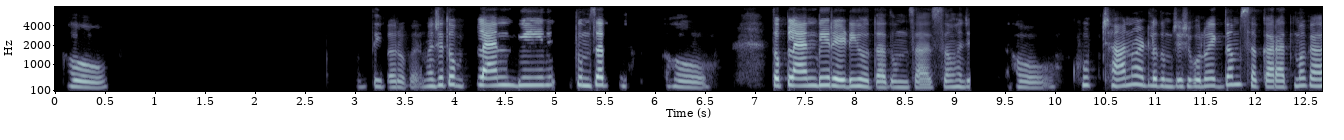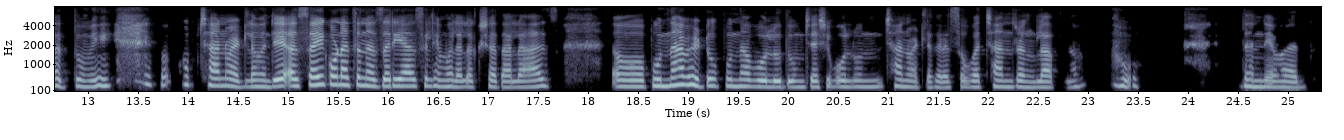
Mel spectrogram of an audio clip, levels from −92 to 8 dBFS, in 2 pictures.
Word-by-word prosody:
हो. 200 -3 -1 2.5
अगदी 220 +2 -10
बरोबर. 200 -2 -7
म्हणजे 235 +4 -1
तो 290 - +5 0.2
प्लॅन 265 0 +7
बी 270 +1 +3 0.5
तुमचा 275 0 +6 0.7
हो. 215 -2 -4 0.9
तो 255 - +8
प्लॅन 255 -1 +8
बी 270 +1 +5
रेडी 235 -2 +6
होता 205 -4 +1
तुमचा 200 0 -5
असं 205 - -6
म्हणजे 215 0 -5 0.5
हो. 205 -2 -6 0.5
खूप 275 -1 -6
छान 250 +2 +2
वाटलं 270 -4 +1
तुमच्याशी 225 -1 -3
बोलून 230 +1 0
एकदम 285 +5 0
सकारात्मक 225 +1 -1
आहात 240 0 +2
तुम्ही. 235 +2 -2 0.5
खूप 285 0 -9
छान 250 -2 +1
वाटलं. 220 -2 -1
म्हणजे 220 +2 +4
असंही 275 +4 +5
कोणाचा 280 -1 +3
नजरिया 235 -1 +2
असेल 235 +1 -4
हे 240 - -3
मला 210 -2 -2
लक्षात 205 0 -5
आलं 200 0 -2
आज. 220 +3 -3 0.6
अ, 220 - -2 0.3
पुन्हा 250 +4 +4
भेटू, 250 -4 +2
पुन्हा 230 -1 -1
बोलू. 210 -1 +2
तुमच्याशी 205 0 -3
बोलून 215 0 -5
छान 235 -3 -3
वाटलं 200 -2 -8
खरंच, 190 0 -6
सोबत 205 -1 -6
छान 215 -3 -3
रंगला 200 -1 -2
आपला. 195 +1 -8 0.4
हो. 245 0 -5 1.0
धन्यवाद. 200 -3 -4
225 Hz, 135 wpm, -24 LUFS, 210-250 Hz, 2.5 s, तो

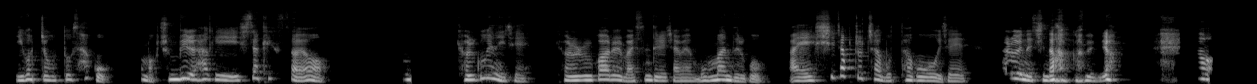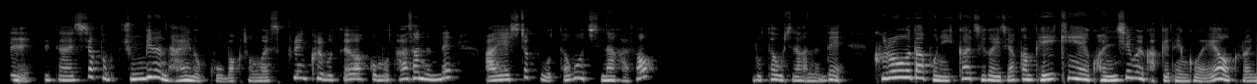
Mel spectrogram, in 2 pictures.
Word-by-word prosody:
이것저것 195 -1 -1
또 220 +1 -3
사고 275 +7 -7 0.2
막 200 -4 -4
준비를 230 +1 +5
하기 210 -5 0
시작했어요. 200 -5 -3 1.3
결국에는 225 +4 +1
이제 160 -6 -7 0.2
결과를 200 +2 +2
말씀드리자면 160 -1 -3
못 175 - -1
만들고 195 -7 +1 0.2
아예 170 +2 0
시작조차 280 - -2
못 165 +2 -9
하고 180 -4 0
이제 145 -1 -8 0.4
핼러윈을 235 -8 +4
지나갔거든요. 185 -2 +3 0.9
그래서 - - +1 0.6
네, 200 -2 -1
일단 200 -1 -2
시작도 285 - -2
뭐 225 - -8
준비는 265 +5 +4
다 185 -1 -2
해놓고 185 -4 +2
막 150 +1 -8
정말 160 -1 -5
sprinkle부터 260 - -4
해 235 - +1
갖고 245 -3 -2
뭐 195 +1 -1
다 240 +2 -1
샀는데 265 +3 +2 0.3
아예 195 +4 +3
시작도 225 +2 -6
못 165 0 -8
하고 270 +8 -2
지나가서, 195 - 0 1.0
못 190 +1 -7
하고 220 -3 +2
지나갔는데 185 +1 -3 0.3
그러다 310 +1 +4
보니까 190 +6 +2
제가 205 -7 +2
이제 185 +1 +1
약간 220 +2 +3
베이킹에 240 +3 +4
관심을 200 +9 +3
갖게 175 -5 -4
된 165 -3 -2
거예요 170 - +2
그런 155 0 -5
200 Hz, 340 characters per minute, -26 LUFS, 180-240 Hz, 1.3 s, 준비를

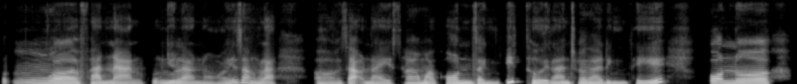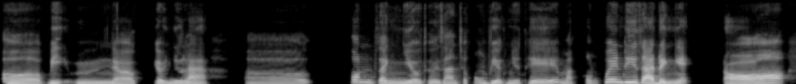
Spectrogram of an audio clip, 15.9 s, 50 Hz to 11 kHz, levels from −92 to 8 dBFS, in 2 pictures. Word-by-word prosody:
cũng, 280 +2 -5
ờ, 245 -2 +4
phàn 195 -5 -1
nàn 170 -3 -1
cũng 220 -1 -5
như 235 -1 0
là 195 -5 0
nói 175 - -6
rằng 240 -12 -1
là 175 -2 -1 0.4
"Ờ, 175 -2 -7
dạo 220 - +2
này 180 -4 -3
sao 265 +1 -2
mà 220 -7 +1
con 235 +3 +1
dành 190 -4 -2
ít 370 +5 +6
thời 200 -7 +1
gian 215 +1 0
cho 225 +1 -2
gia 220 -1 0
đình 180 -3 -3
thế, 185 - +2 0.5
con, 265 0 +1
ờ, 250 -1 +3 0.3
ờ, 205 -5 +2
bị, 230 +3 -4
ừm, 195 -3 -2
ờ, 180 -1 -1 0.2
kiểu 195 -5 0
như 235 +5 -1
là, 195 -6 0 0.3
ờ, 205 -1 -10 0.4
con 330 -1 -2
dành 240 -6 0
nhiều 215 -2 +1
thời 210 0 -4
gian 280 +3 -3
cho 295 - -8
công 295 -1 -7
việc 230 -4 0
như 260 +3 -4
thế 240 +6 0
mà 245 -9 -6
con 275 0 -8
quên 340 +2 +2
đi 335 -1 +7
gia 295 -3 +8
đình 205 -6 +3
ấy." 275 - -2 0.3
Đó, 210 +10 +6
220 Hz, 195 wpm, -22 LUFS, 190-260 Hz, 0.5 s, gia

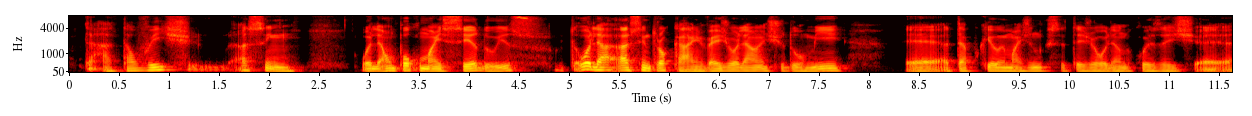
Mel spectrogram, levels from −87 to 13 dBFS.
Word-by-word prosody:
Tá, 85 - -5
talvez, 130 +6 0 0.4
assim, 115 -8 -1 0.7
olhar 100 +1 +3
um 110 - +3
pouco 120 +1 +2
mais 100 -2 +4
cedo 100 -3 +2
isso. 115 +5 -2 0.4
Olhar 140 -4 +6
assim, 125 -1 +5
trocar 115 -10 +1
invés 90 +5 +1
de 90 - -3
olhar 90 0 +1
antes 95 +1 -2
de 90 - -7
dormir, 95 +6 -1 0.6
eh, - - -1
até 90 - -2
porque 90 +2 -5
eu 90 - +2
imagino 85 +1 -1
que 90 - -12
você - - -9
esteja 85 0 -4
olhando 80 0 -3
coisas, 80 -3 -4
eh, 70 -1 -2
90 Hz, 150 wpm, -24 LUFS, 85-115 Hz, 0.7 s, Olhar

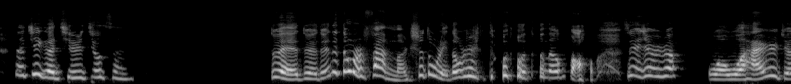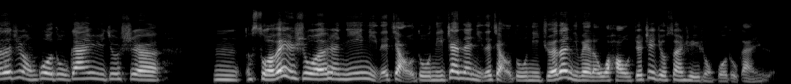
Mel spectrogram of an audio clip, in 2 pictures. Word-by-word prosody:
那 425 - -5
这 475 -1 +1
个 300 -2 +6
其 290 +4 -8
实 300 -1 -3
就 330 +3 -7
算 265 -5 -12 1.4
对， 295 -9 +5
对， 260 0 -2
对， 300 +3 -3
那 285 - -1
都 305 +5 +4
是 - - -18
饭 410 -5 +3
嘛， 190 -3 -7
吃 430 - -6
肚 430 -3 -2
里 - - -1
都 295 +4 +2
是 385 -3 +1
都 355 +6 -3
都 400 -7 -1
都 - - -10
能 305 +1 +1
饱， - - -2 0.3
所 415 0 -7
以 365 - -5
就 395 - -2
是 370 -1 -3
说， 375 -1 +1 0.3
我 230 -1 +1
我 230 0 +5
还 235 +1 +2
是 395 -1 -2
觉 260 -2 -3
得 285 +2 +3
这 305 - -11
种 220 -5 -4
过 265 -1 +1
度 240 -2 -7
干 265 +1 +1
预 245 - -9
就 250 +1 -7
是， 215 -6 +1 0.5
嗯， 215 -2 -6
所 240 -3 +4
谓 320 -1 +6
说 260 -4 +4
是， 265 -2 -1
你 240 +2 -5
以 - - -3
你 250 -7 -6
的 195 - -5
角 - - -1
度， 195 -1 -5
你 200 +1 -6
站 300 +6 +3
在 270 -2 -1
你 205 -6 -7
的 200 - -3
角 - - -3
度， 190 -1 -6
你 185 -1 -8
觉 305 - +4
得 315 - +9
你 205 - -6
为 195 - +3
了 180 - -3
我 185 - +1
好， 185 -1 0
我 180 - -7
觉 195 - -4
得 215 - -1
这 290 - -5
就 210 -5 -4
算 200 -1 -4
是 190 - -6
一 175 - -7
种 150 - -13
过 150 - -11
度 - - -15
干 - - -12
预。 - - -28
260 Hz, 315 characters per minute, -22 LUFS, 215-310 Hz, 1.4 s, 得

